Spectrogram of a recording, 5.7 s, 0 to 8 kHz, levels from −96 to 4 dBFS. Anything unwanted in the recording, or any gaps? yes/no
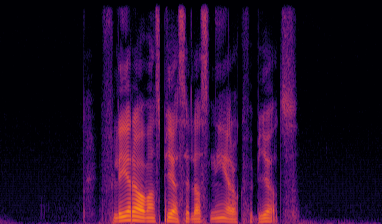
no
